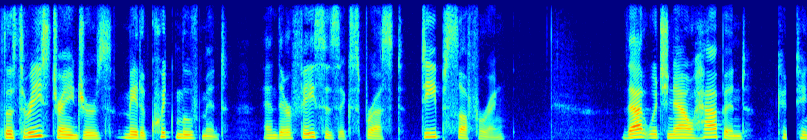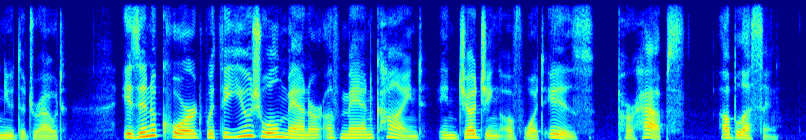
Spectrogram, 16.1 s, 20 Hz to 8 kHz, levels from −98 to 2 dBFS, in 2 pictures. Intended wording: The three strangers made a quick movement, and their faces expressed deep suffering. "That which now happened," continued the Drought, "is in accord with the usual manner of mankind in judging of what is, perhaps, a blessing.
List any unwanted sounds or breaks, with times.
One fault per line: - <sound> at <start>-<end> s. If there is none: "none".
- dropout at 7.9-8.0 s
